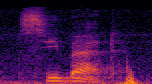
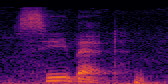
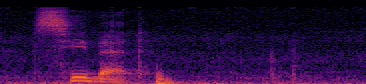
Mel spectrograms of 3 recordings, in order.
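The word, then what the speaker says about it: seabed: Cách đọc thứ hai của từ này chúng ta không cần trọng âm nữa, chúng ta đọc ngang luôn, sea bed, sea bed.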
